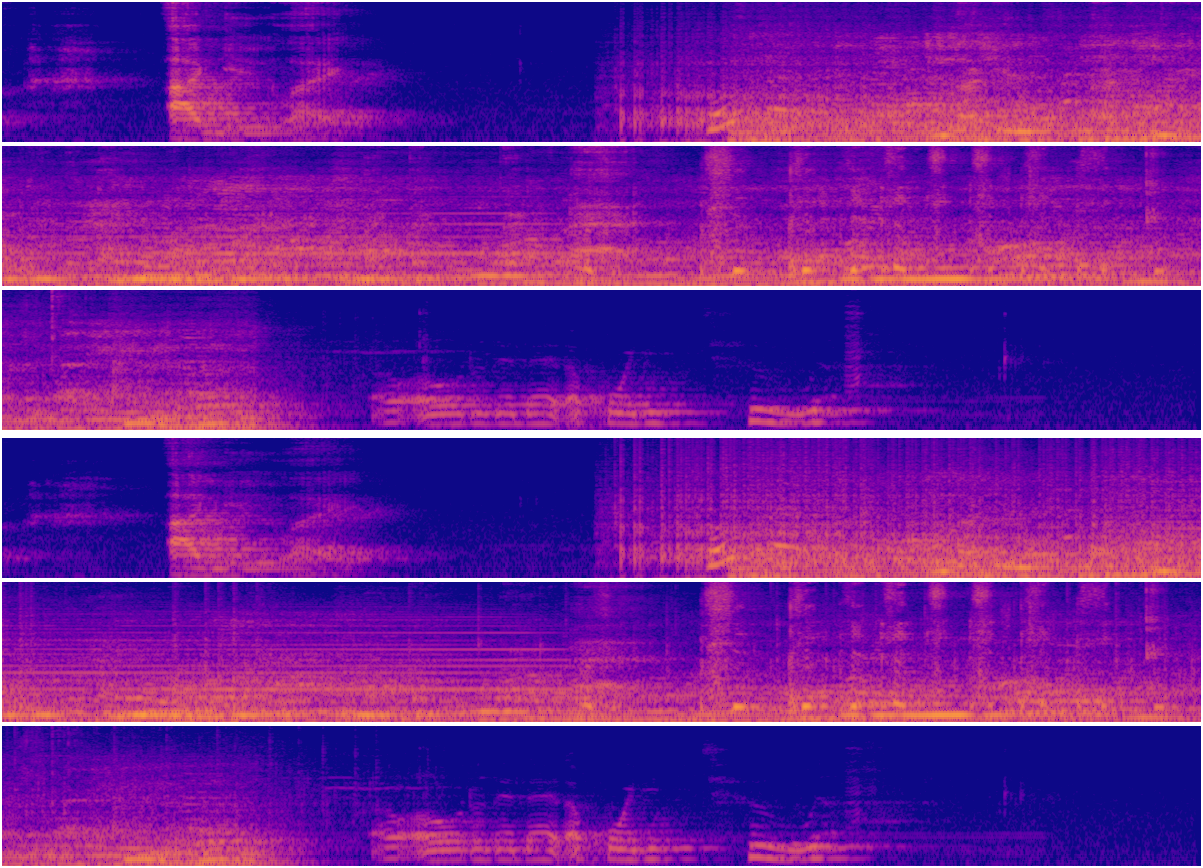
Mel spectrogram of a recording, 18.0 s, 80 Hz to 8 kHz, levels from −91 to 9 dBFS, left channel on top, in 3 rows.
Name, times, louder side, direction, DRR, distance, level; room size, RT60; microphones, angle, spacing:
voice 1, 0.1-0.5 0.8-1.7 4.8-5.1 5.4-7.4 7.8-8.2 8.5-9.2, left 3 dB, 45° left, 4 dB, 6.9 m, -37 dB
Crowd / Fireworks, 3.0-8.4 8.7-9.3 9.6-13.2, right 2 dB, 55° right, 4.1 m, -39 dB
voice 2, 3.5-6.1 13.8-15.3 15.7-16.2, right 2 dB, 40° right, 4 dB, 3.8 m, -37 dB
sound 1, 3.6-13.3, equal, 65° left, 5.9 m, -27 dB
Wind instrument woodwind instrument, 5.6-9.1, right 1 dB, 80° right, 4.2 m, -39 dB
voice 3, 9.5-11.9, equal, 5° right, 10 dB, 1.6 m, -30 dB
29.5 x 21.0 x 9.3 m, 0.88 s
head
